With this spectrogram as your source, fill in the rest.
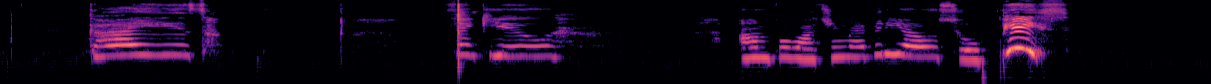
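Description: A young girl talks playfully and close up, in a high, sing-song voice.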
